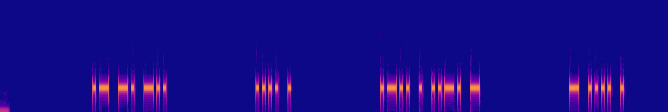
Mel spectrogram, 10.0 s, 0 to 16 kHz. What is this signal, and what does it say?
Morse code, heard as a keyed tone, about 25 wpm, 700 Hz. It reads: AND HE LEFT THE
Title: 4x Word-Spacing - Sentences from Top 300 Words - 25wpm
